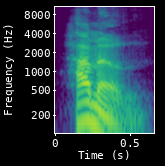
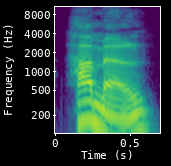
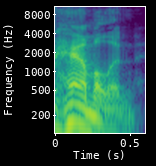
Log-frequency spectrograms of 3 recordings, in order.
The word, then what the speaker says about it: Hameln: In German, I'm going to do my best here, is Hameln with a soft N.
